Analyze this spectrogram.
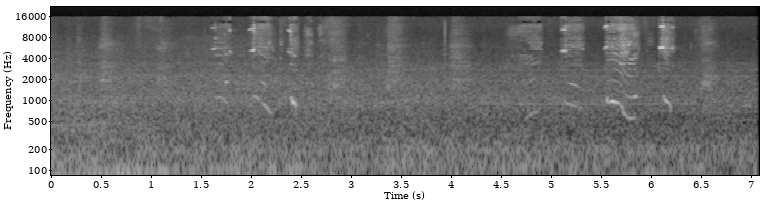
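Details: Shiba Inu named Spec on a walk at Ebisu Bridge in Amagasaki, recorded 20 May 2015; a few thin, high, gliding whines near two seconds, then a short cluster of rising and falling whimpers later, over steady low outdoor rumble.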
